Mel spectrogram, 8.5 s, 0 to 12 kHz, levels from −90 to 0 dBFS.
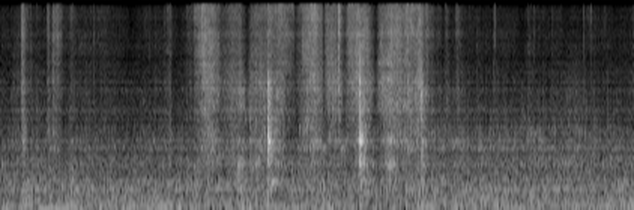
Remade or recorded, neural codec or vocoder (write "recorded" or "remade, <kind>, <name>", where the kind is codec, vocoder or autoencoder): remade, codec, HILCodec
